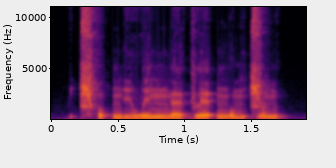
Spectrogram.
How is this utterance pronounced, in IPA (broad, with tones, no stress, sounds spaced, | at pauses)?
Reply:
t͡ɕʰ o˥˩ k̚ ŋ iː˦˥ w i˥˩ n ŋ ɛː˨˩ k l e˥˩ ʔ ŋ o˧ m t͡ɕ o˦˥ n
